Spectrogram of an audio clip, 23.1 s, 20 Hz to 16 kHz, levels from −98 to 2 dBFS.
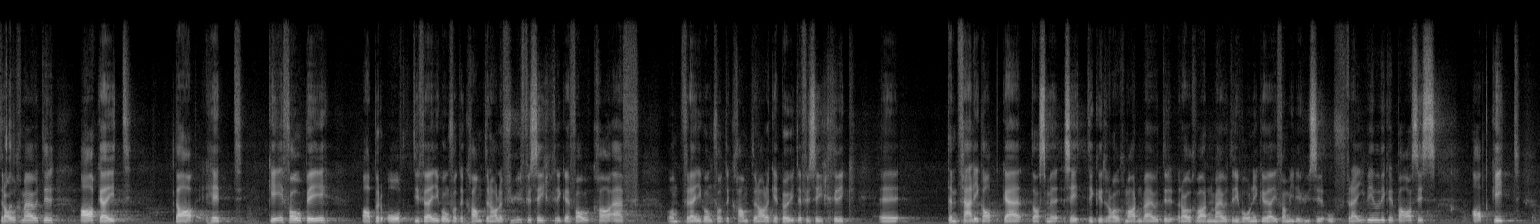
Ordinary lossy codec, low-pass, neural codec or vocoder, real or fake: none; 14.4 kHz; autoencoder, 48 kHz, 128 numbers a frame, DAC-VAE, trained on Japanese speech; fake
